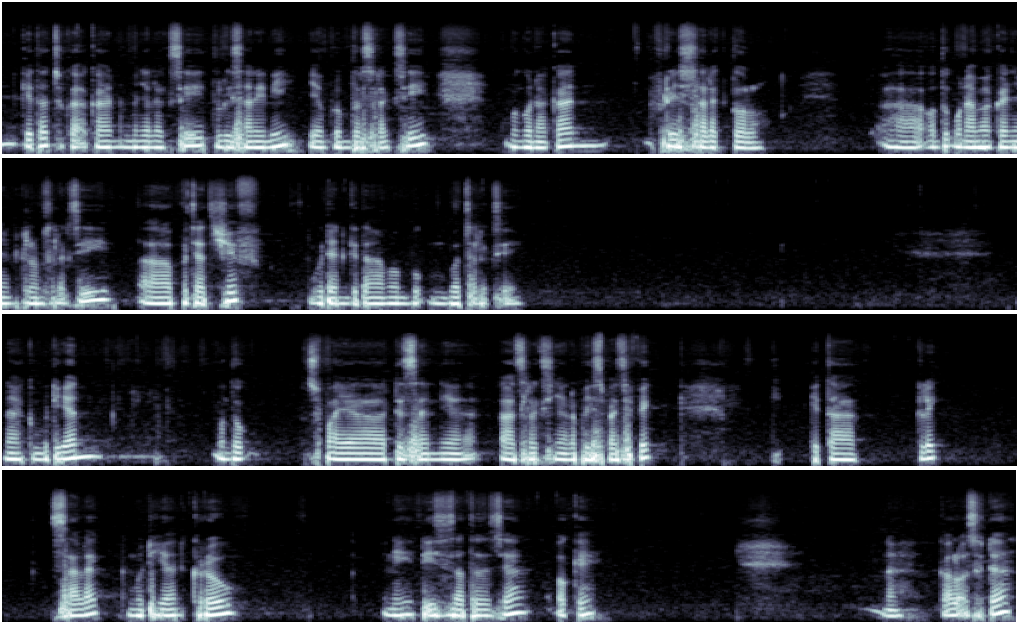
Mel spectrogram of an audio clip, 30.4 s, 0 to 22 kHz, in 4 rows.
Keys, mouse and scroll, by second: 0.6 click, 1.0 click, 2.6 ctrl+scroll up 2, 10.1 shift+click, 11.1 shift+click, 11.7 shift+click, 12.5 shift+click, 13.0 shift+click, 13.7 shift+click, 14.6-15.5 ctrl+scroll down 2, 15.5 ctrl+scroll up 2, 18.0 ctrl+scroll up 2, 19.3-20.1 ctrl+scroll down 2, 20.7-21.4 scroll down 2, 21.9 click, 24.2 click, 25.3 click, 26.2 click, 26.8 click, 28.4-28.8 ctrl+scroll up 2, 29.2-29.7 ctrl+scroll down 2, 29.7-30.0 ctrl+scroll up 2, 30.3 ctrl+scroll down 2.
